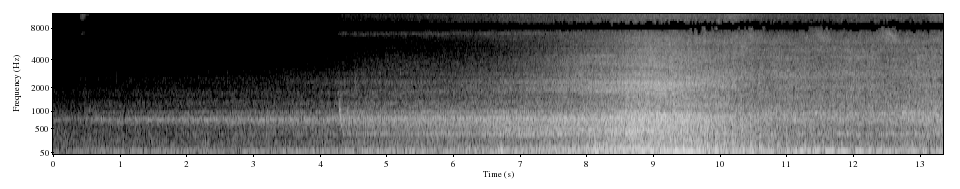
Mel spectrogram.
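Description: A ScotRail High Speed Train with Class 43 diesel power cars passes through the station without stopping. A steady engine drone and the rumble of wheels on the rails grow louder as it approaches. The sound is loudest about eight to ten seconds in as the leading power car goes by, then the coaches roll past.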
